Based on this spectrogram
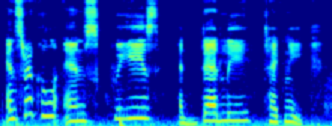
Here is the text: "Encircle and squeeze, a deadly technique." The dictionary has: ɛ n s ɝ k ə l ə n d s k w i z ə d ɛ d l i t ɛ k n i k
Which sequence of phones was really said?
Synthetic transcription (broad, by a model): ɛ n s ɝ k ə l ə n s k w i z ə d ɛ d l i t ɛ k n i k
